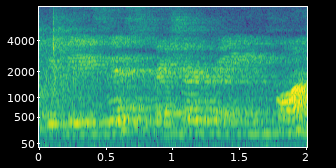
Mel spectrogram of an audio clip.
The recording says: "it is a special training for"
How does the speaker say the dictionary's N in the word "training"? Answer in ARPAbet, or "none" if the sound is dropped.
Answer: none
